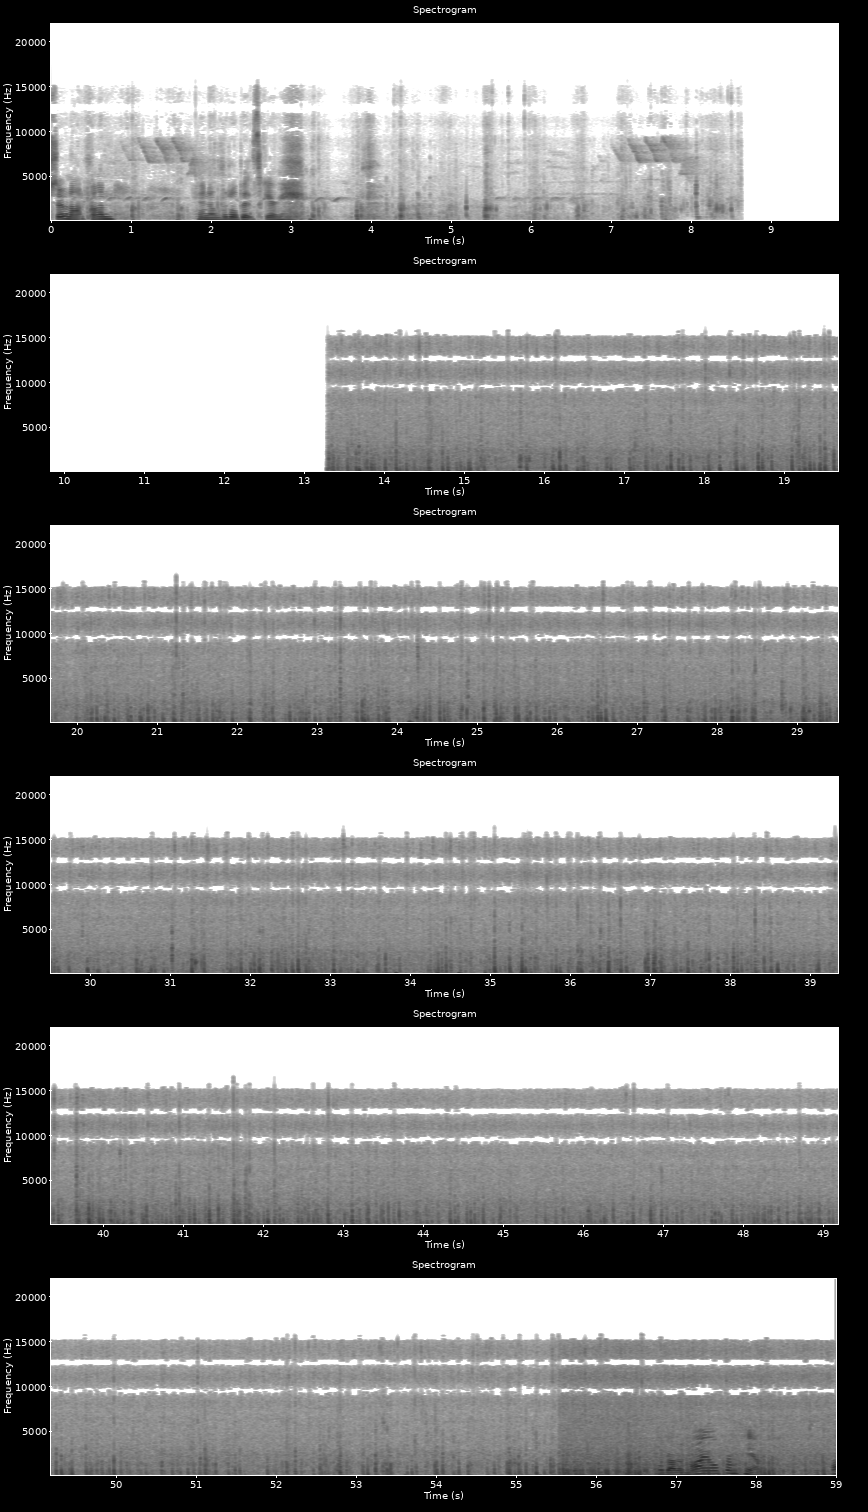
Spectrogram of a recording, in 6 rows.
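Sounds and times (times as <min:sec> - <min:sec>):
heavy rain on forest: 0:00.0 - 0:07.8, 0:13.3 - 0:59.0.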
